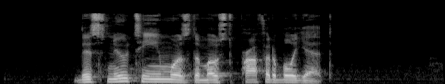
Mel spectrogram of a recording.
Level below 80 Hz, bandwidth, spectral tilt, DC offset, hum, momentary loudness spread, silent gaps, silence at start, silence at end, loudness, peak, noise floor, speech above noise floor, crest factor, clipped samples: -48 dBFS; 12 kHz; -5 dB/octave; under 0.1%; none; 5 LU; none; 0.75 s; 1.25 s; -18 LUFS; -2 dBFS; -66 dBFS; 48 dB; 18 dB; under 0.1%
